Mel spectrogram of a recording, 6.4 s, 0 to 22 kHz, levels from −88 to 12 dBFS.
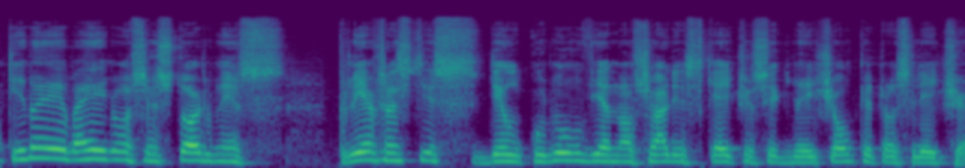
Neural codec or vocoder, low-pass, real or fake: codec, 44.1 kHz, 3.4 kbps, Pupu-Codec; 14.4 kHz; fake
